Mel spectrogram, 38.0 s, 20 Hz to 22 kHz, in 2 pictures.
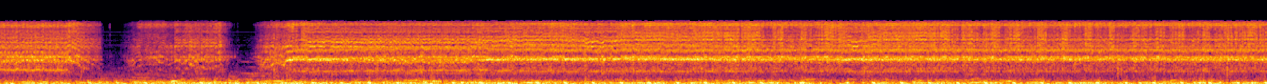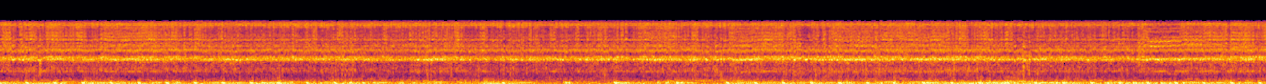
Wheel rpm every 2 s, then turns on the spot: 90, 60, 150, 160, 170, 170, 170, 160, 170, 170, 170, 170, 160, 160, 170, 170, 170, 170, 170.
none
